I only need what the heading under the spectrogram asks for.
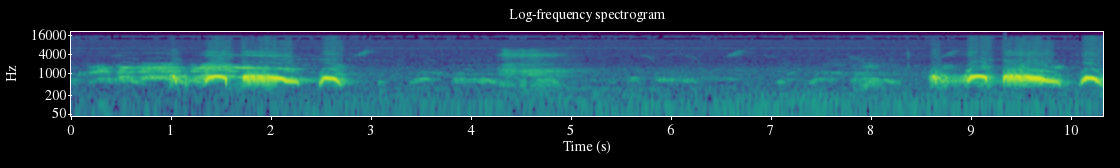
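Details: Decoy spotted dove giving calling coos in thúc bổi style: a mellow low phrase of arched notes around a drawn-out hoarse note, a quiet gap with faint murmuring, then the phrase again.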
